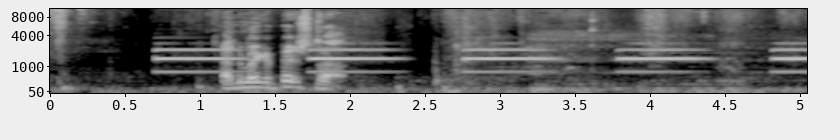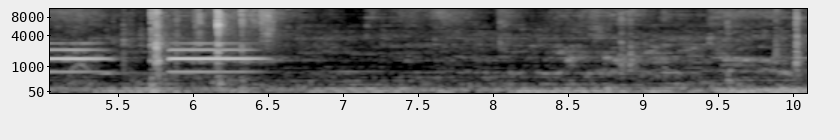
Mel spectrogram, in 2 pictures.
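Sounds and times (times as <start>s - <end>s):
seatbelt warning chime: 0.7s - 6.6s.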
